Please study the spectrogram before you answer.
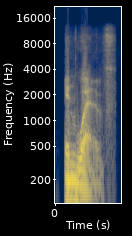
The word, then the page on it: inweave: British English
